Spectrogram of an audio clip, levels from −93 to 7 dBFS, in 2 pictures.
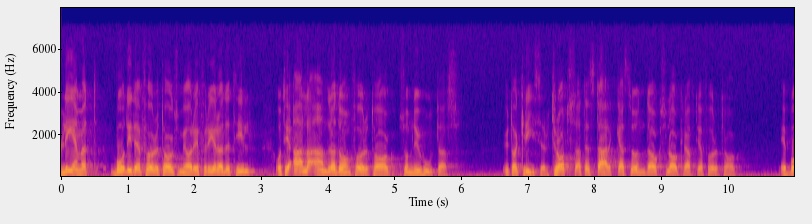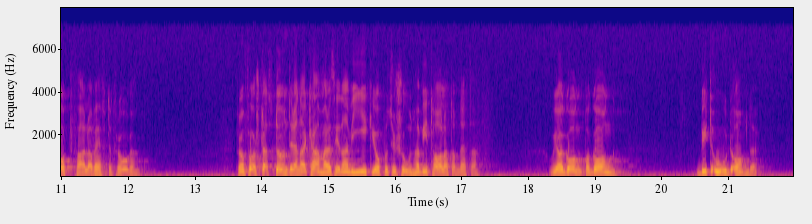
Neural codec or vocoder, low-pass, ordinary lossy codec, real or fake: none; 7.2 kHz; none; real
